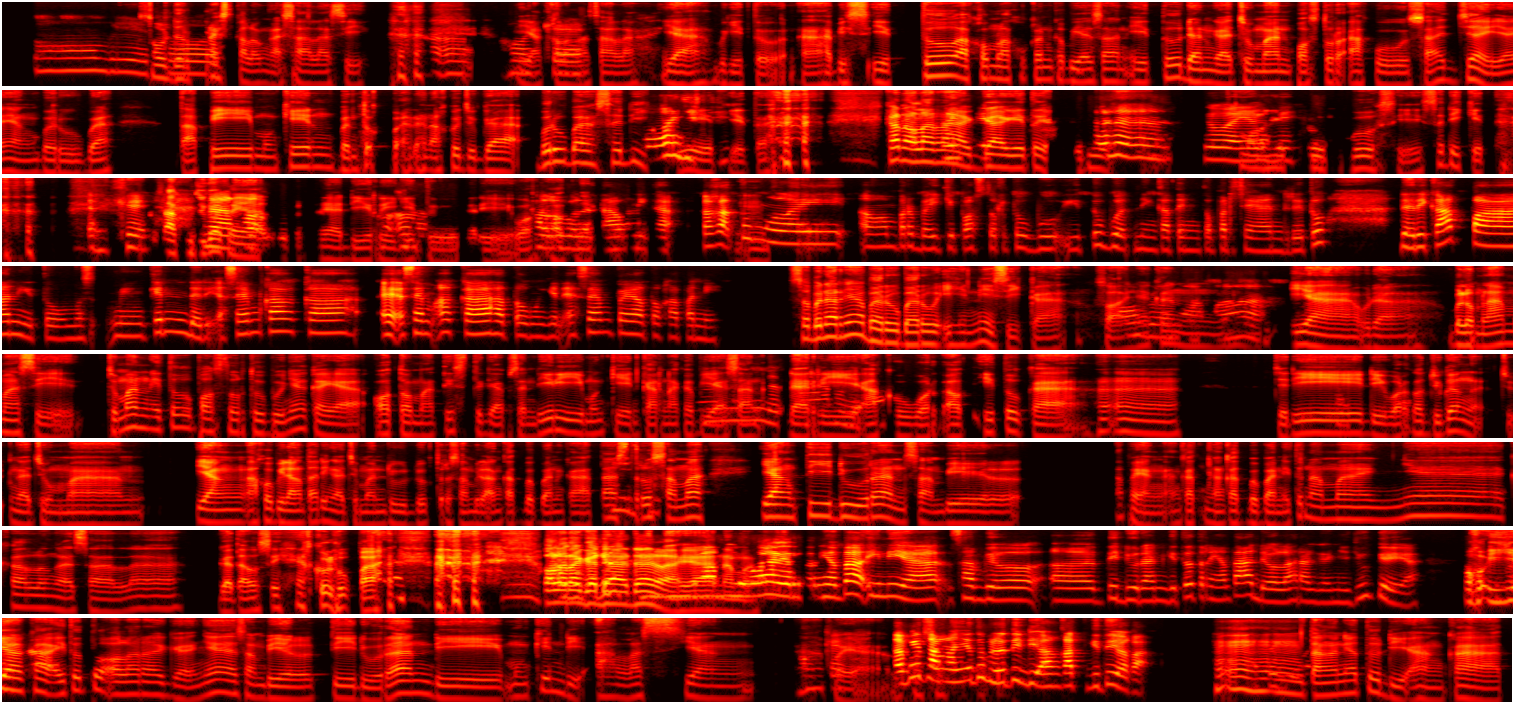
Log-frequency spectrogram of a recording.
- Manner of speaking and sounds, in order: in English: "shoulder press"; other background noise; chuckle; laughing while speaking: "bentuk badan"; laughing while speaking: "jadi"; chuckle; chuckle; in English: "workout-nya"; "mungkin" said as "mingkin"; in English: "workout"; in English: "workout"; laughing while speaking: "aku lupa"; laugh; laughing while speaking: "Oh"
- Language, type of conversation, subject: Indonesian, podcast, Kebiasaan sehari-hari apa yang paling membantu meningkatkan rasa percaya dirimu?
